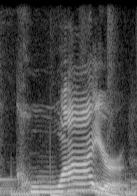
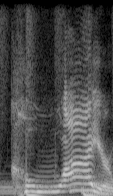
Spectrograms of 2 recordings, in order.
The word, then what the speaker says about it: choir: it's spelled like this we pronounce this word as choir with a strong hidden w sound choir with a high i going to an r choir the choir performed at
